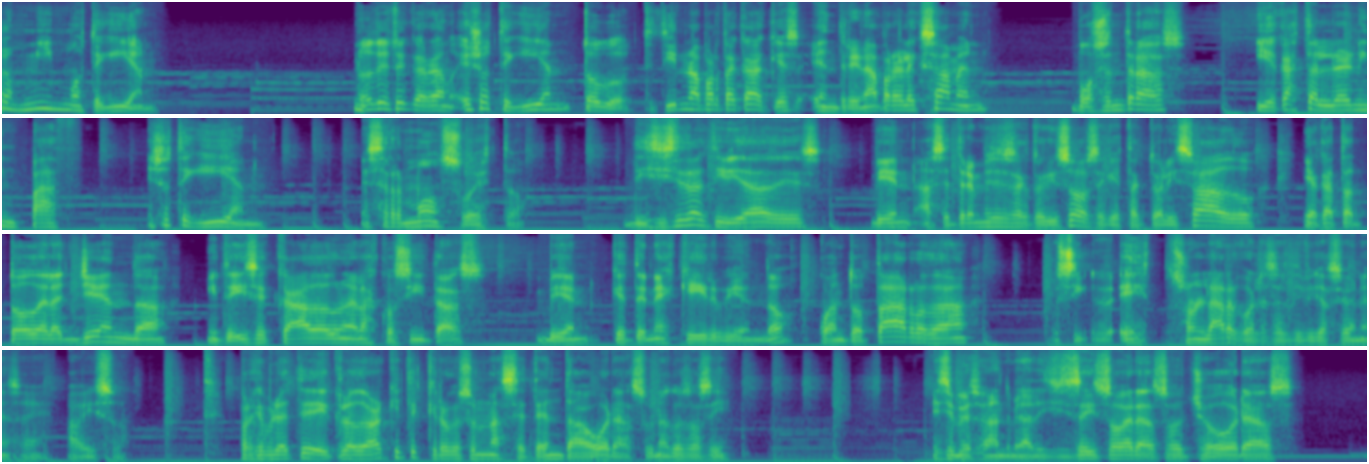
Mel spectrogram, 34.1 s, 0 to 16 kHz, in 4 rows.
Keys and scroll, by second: 2.1 k, 9.9 ctrl+=.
